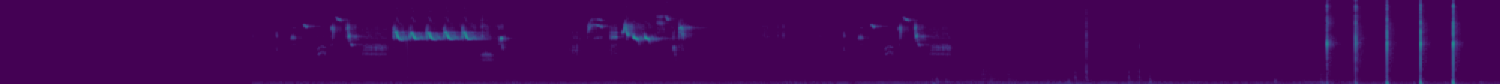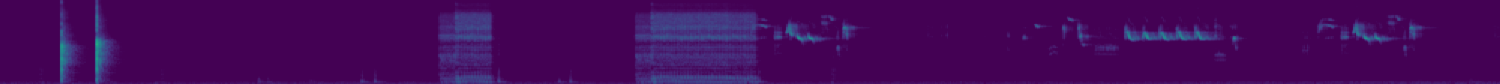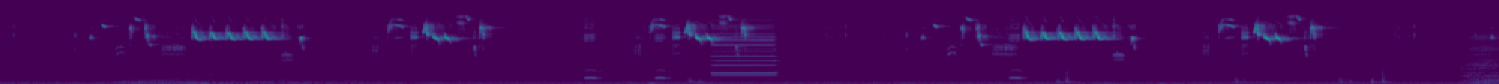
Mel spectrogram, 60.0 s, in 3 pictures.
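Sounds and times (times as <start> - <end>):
songbird singing: 4.0 - 6.8, 7.6 - 9.3, 34.2 - 36.4, 41.4 - 44.1, 48.4 - 50.2, 52.3 - 55.2, 56.0 - 57.7.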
